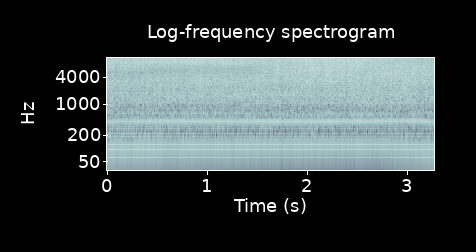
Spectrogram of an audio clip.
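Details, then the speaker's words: 1985 Toyota Celica 22RE engine with fuel pump issues: loud constant airplane-like roar over the engine at raised RPM; fan clutch seized, fan spinning flat out, new fan clutch bought to replace it. "But I mean, like, before you drive it anywhere, like, hold your RPMs higher so people can hear it. It sounds like an airplane."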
